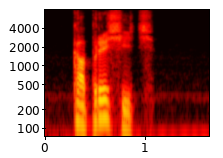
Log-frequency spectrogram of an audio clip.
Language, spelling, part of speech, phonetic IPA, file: Polish, kaprysić, verb, [kaˈprɨɕit͡ɕ], Pl-kaprysić.ogg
